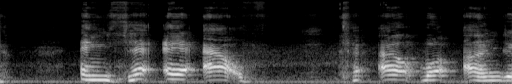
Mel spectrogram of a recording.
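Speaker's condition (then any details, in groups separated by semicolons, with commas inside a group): Cerebral palsy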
